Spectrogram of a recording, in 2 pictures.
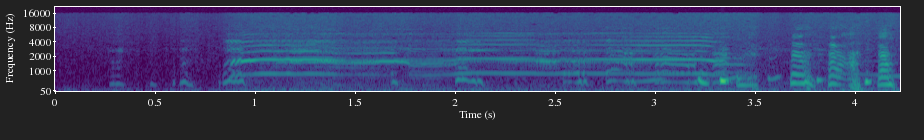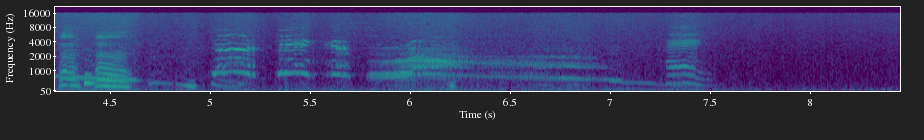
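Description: A child's voice, made high and squeaky by a phone app's voice effect, played back through the phone's speaker. It gives a long held, wavering squeal, then falling cries and a string of short yelps near the end, with no words.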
